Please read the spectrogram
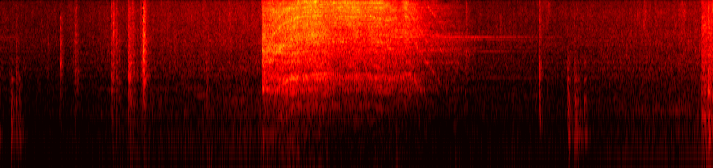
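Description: DeWalt sliding compound miter saw cutting through a block of scrap wood about two and a half seconds in, the blade winding down afterwards. Light knocks of wood being handled on the saw table before and after the cut.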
